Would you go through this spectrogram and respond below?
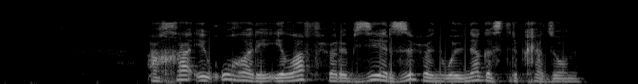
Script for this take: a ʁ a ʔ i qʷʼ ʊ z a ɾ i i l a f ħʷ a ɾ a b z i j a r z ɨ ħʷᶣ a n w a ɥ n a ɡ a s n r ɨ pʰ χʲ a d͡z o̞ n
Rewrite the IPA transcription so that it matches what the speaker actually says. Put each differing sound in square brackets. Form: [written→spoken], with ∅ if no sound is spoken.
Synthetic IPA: a [ʁ→χ] a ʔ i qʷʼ ʊ [z→ʁ] a ɾ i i l a f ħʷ a ɾ a b z i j a r z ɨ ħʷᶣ a n w a ɥ n a ɡ a s [n→d] r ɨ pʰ χʲ a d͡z o̞ n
